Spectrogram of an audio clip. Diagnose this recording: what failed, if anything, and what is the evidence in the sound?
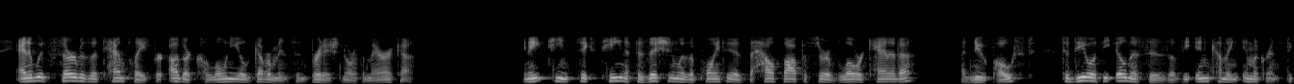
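Nothing in this speech recording points to a failure at any stage. It carries the narrow band of G.711 telephone coding, roughly 150 Hz to 3.4 kHz with nothing above about 3.7 kHz, and any quantisation noise from the logarithmic 8-bit coding is faint at most.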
